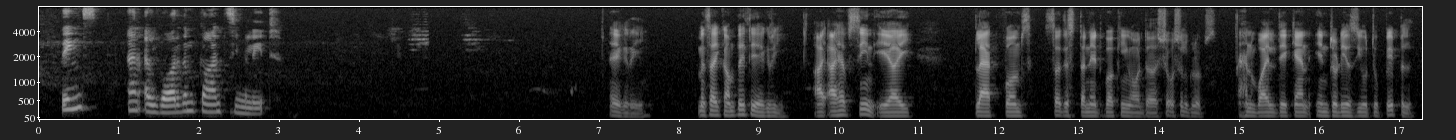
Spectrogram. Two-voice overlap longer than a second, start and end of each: none

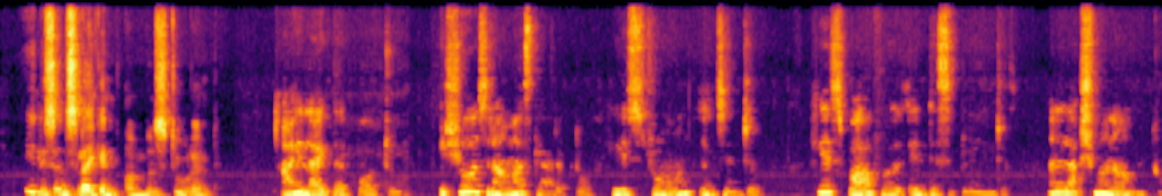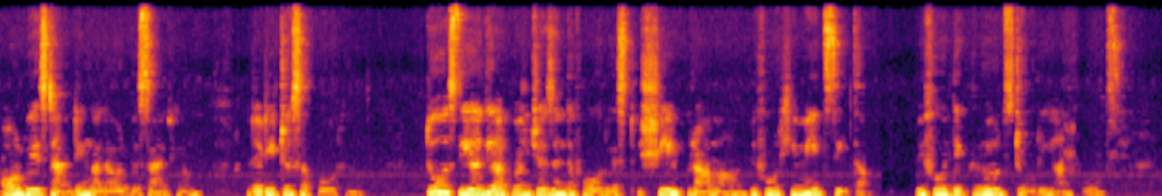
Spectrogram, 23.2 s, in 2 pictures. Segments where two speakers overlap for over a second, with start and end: none

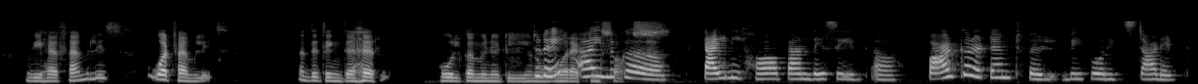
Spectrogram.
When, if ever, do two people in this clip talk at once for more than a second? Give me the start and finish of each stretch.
5.3-6.7

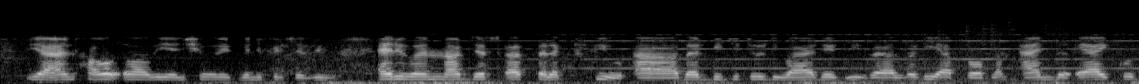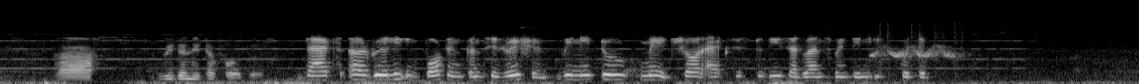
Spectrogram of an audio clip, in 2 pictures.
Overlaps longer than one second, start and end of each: none

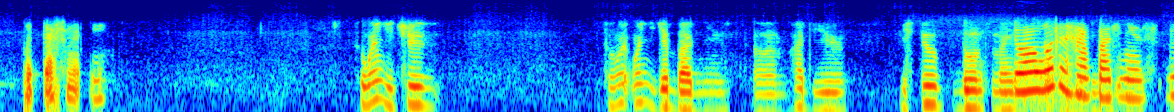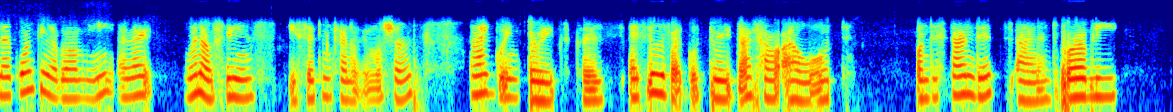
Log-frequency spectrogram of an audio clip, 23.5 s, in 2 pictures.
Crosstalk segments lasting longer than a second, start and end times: 10.2-11.4

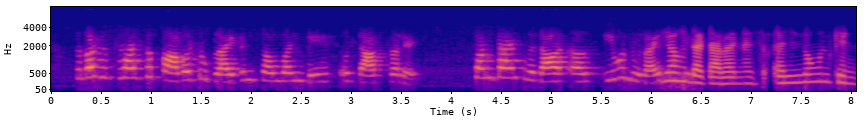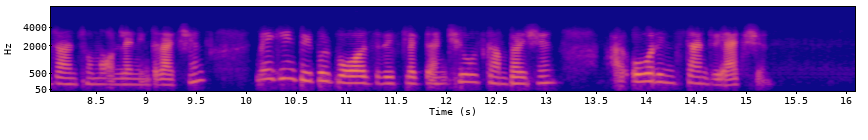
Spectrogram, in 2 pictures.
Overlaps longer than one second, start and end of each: none

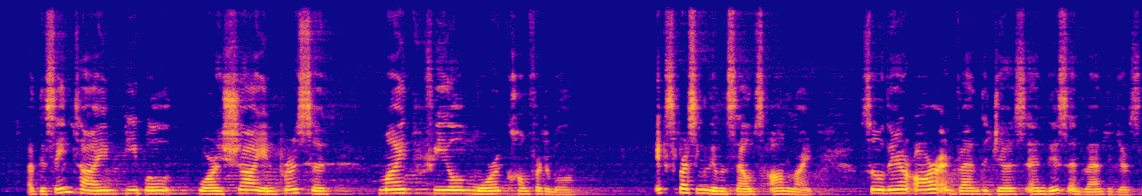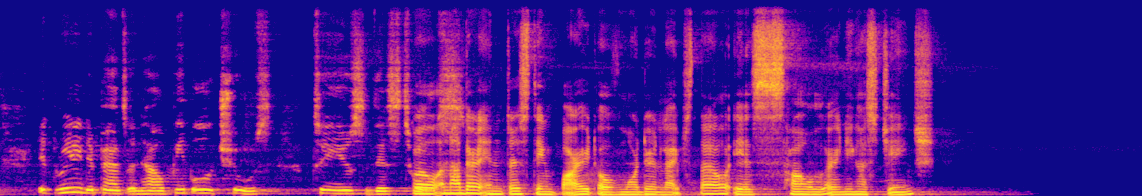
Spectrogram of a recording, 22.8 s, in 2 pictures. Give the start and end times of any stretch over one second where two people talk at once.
none

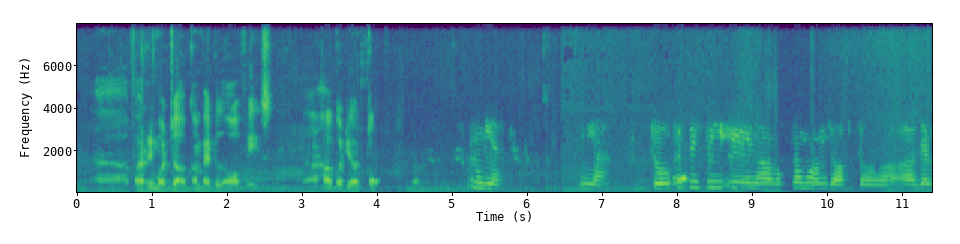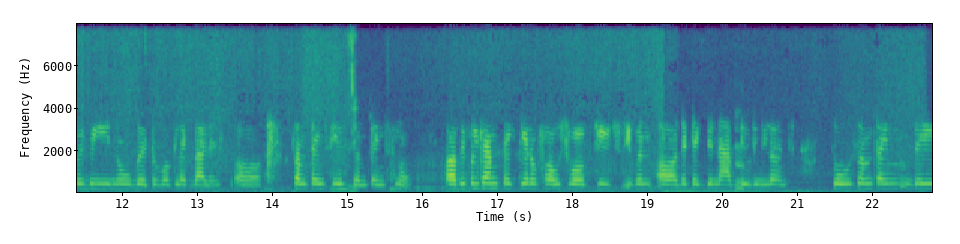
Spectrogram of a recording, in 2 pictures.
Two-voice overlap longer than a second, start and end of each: none

